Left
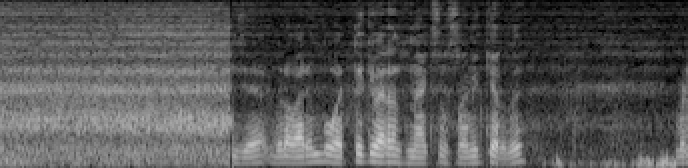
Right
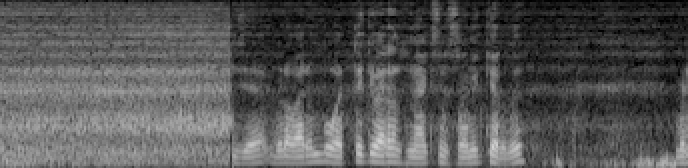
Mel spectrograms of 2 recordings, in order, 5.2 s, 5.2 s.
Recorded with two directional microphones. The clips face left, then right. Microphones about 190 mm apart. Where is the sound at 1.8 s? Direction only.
5° right (ahead or behind).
